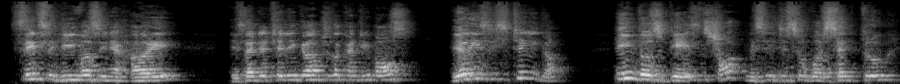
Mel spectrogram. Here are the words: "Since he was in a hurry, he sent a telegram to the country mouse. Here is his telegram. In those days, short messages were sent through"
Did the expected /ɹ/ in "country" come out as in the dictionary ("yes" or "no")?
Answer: yes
